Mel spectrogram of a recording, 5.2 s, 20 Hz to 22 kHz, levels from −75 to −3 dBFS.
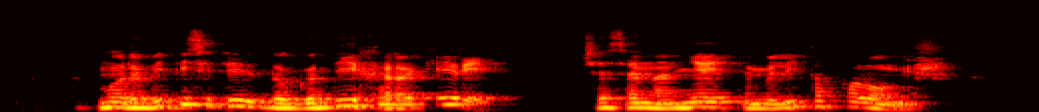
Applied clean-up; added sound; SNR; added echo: none; none; none; none.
